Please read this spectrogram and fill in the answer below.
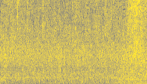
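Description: Loud rushing, hissing sound effect for a dark shadow technique streaking across the ground, swelling toward the end.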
